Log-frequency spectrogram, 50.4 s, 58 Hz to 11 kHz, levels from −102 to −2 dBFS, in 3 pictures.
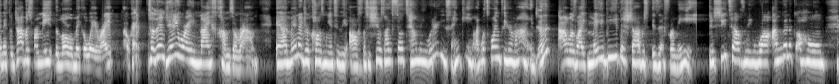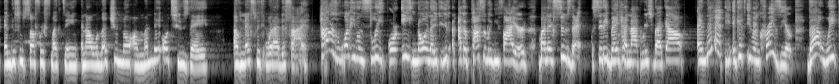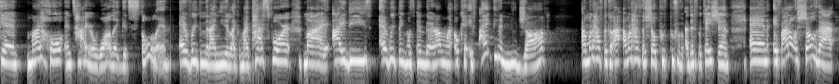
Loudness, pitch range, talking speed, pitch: -17 LUFS, 205-255 Hz, 200 wpm, 230 Hz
